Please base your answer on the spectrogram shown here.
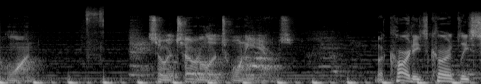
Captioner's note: shouting, cursing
